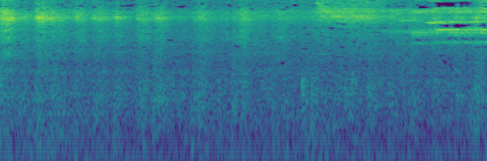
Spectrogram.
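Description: Passenger train coaches of the Coimbatore Express rolling slowly past, their wheels clicking over rail joints at the start, then a steady rumble. A high-pitched wheel squeal sets in near the end.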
